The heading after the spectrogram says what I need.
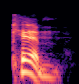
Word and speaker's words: Kem: Theophilo Benga says around here, the black of the eye is said or pronounced Kem.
